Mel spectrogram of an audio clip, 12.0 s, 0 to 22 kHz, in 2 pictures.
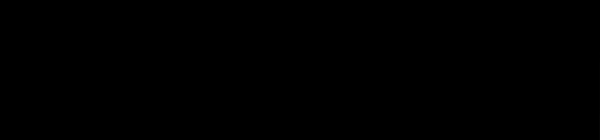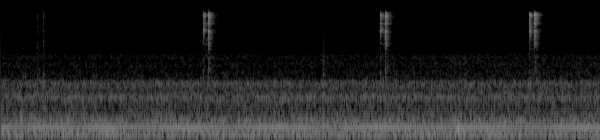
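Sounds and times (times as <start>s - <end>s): faint steady hum: 6.0s - 12.0s.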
